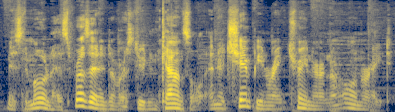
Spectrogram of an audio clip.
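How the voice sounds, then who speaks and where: Quick-talking, formal academy director played by a man. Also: mid-range voice, lively intonation, faint music behind, close to an everyday voice. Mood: courteous. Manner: formal, courteous. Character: polite, formal adult male academy director. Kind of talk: scripted game dialogue.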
